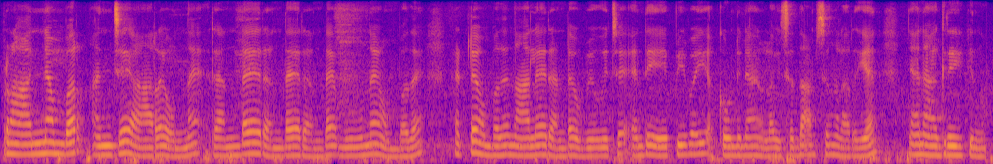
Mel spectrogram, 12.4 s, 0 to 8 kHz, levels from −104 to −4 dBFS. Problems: low volume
